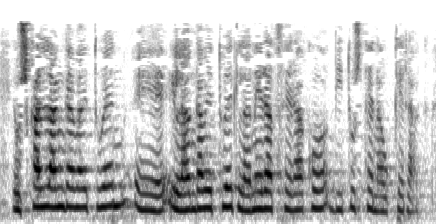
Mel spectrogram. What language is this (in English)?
Basque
